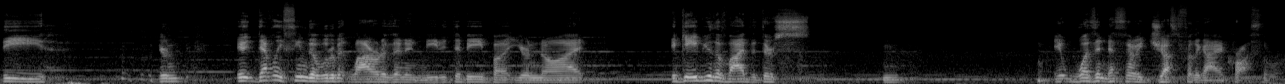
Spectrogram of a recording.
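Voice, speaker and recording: A man working as game master, improvising tabletop game narration in a halting way. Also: medium pitch, animated, over music. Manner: halting, piecing descriptions together.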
